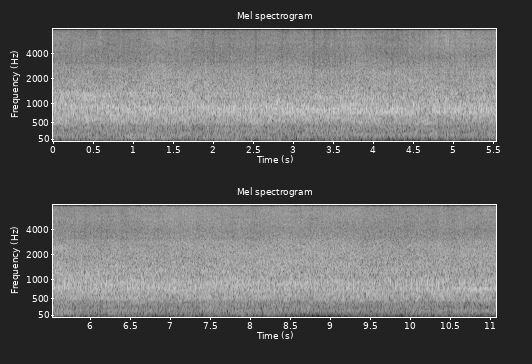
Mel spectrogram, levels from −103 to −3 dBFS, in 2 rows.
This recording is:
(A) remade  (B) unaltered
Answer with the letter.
A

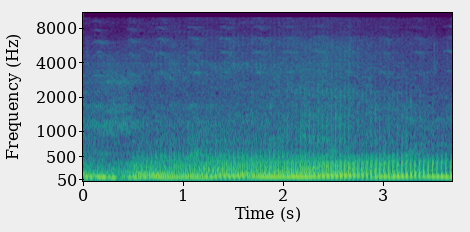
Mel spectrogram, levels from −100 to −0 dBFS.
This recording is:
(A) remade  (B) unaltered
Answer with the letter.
A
